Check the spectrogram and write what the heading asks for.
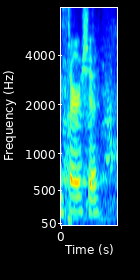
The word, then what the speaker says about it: Saoirse: actually pronounce my name the correct way I I say sersa but a lot of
